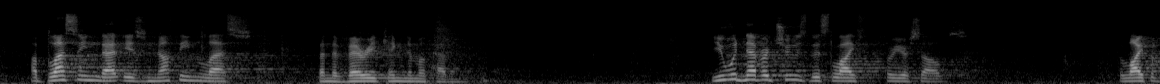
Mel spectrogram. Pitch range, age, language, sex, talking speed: 145-175 Hz, 30-49, English, male, 120 wpm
